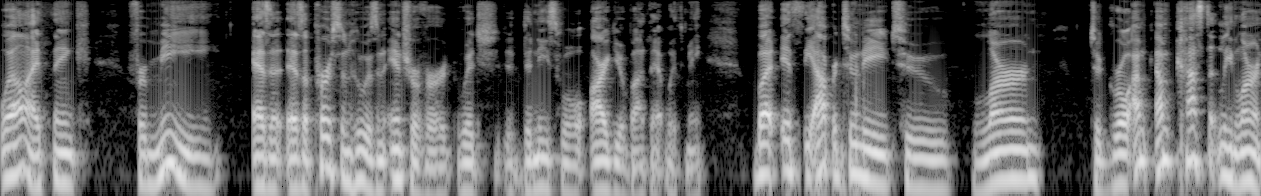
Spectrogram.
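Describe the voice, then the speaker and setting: A man's medium-pitched, dark, mellow voice with very wide pitch swings at a moderate pace, on a very clean recording with a silent background. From California. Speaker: university administrator. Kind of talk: interview.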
